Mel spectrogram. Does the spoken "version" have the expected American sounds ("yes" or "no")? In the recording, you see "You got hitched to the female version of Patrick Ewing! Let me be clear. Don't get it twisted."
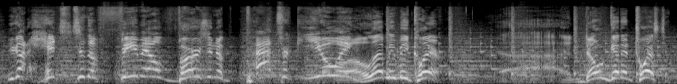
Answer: yes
